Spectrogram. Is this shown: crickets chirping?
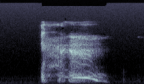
no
